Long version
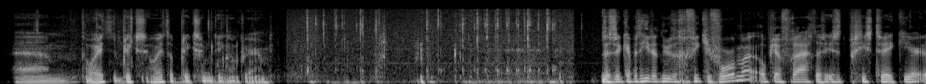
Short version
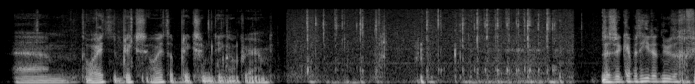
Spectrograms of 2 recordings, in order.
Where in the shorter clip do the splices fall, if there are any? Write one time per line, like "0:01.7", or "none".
none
